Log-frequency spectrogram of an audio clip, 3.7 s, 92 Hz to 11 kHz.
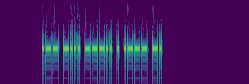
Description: Morse code, heard as a keyed tone, about 44 wpm, 700 Hz. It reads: WB8EJN
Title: Call Signs - 45wpm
